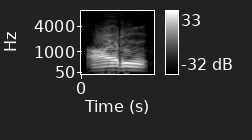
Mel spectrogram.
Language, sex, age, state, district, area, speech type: Tamil, male, 18-30, Tamil Nadu, Dharmapuri, rural, read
